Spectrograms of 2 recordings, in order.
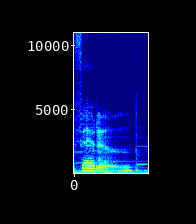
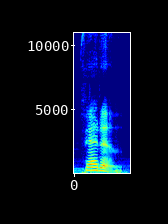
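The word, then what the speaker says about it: Fern: I know, Furiren, Ferun. That's why I say their names in the Japanese pronunciation, so it's like less confusing. Furiren, Ferun, Shitaruku.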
